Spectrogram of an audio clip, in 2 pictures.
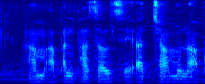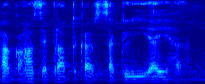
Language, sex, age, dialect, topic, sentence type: Magahi, male, 18-24, Western, agriculture, question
